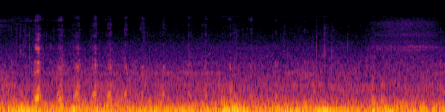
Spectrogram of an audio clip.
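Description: Steady low road and engine rumble inside a car's cabin at highway speed, with a short soft laugh in the first second or so.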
